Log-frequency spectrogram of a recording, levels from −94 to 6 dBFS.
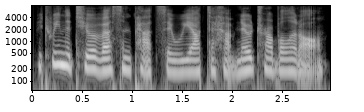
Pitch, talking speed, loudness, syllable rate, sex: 190 Hz, 300 wpm, -19 LUFS, 6.2 syllables/s, female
